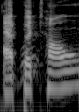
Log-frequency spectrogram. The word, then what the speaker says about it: epitome: I am the epitome of joy, kindness, and goodness, after all. Ma'am, it's pronounced epitome.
